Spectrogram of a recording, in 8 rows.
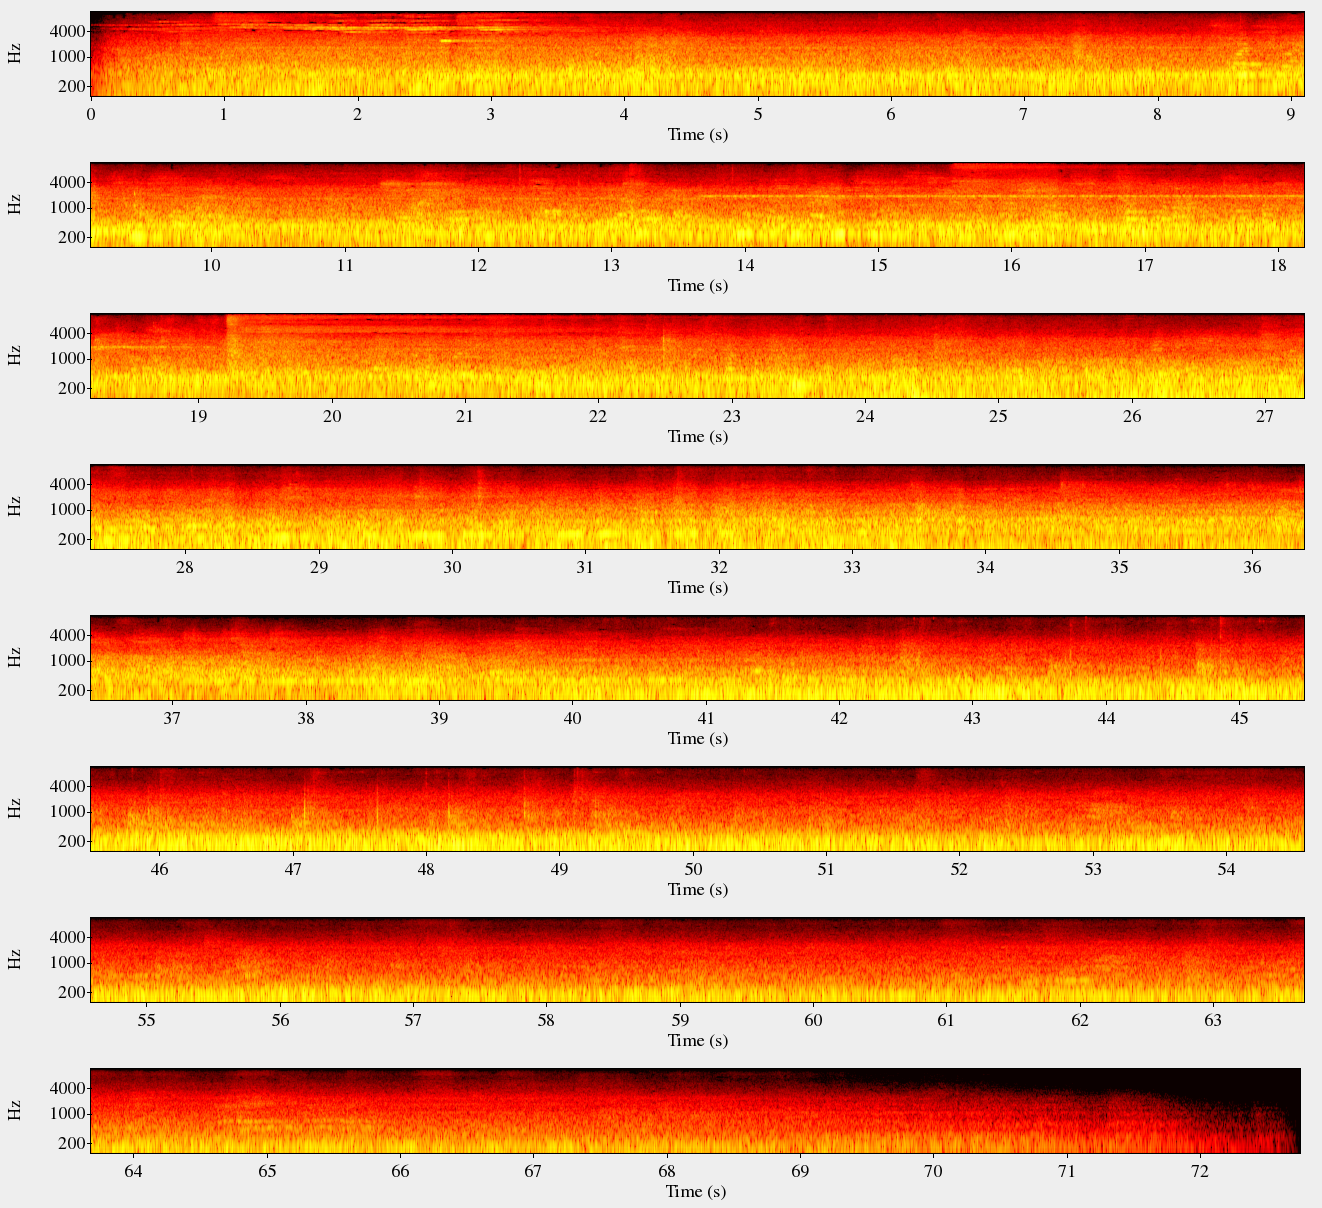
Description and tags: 808 Kings Cross Underground 2
A tube train arrives and leaves. Recorded in the London Underground at Kings Cross tube station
